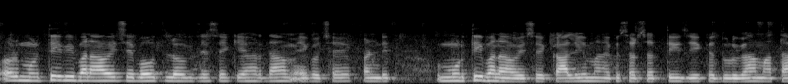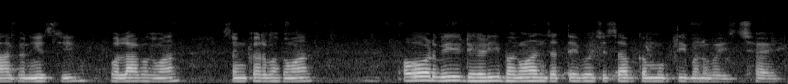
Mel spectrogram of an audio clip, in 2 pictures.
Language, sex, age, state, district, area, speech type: Maithili, male, 18-30, Bihar, Purnia, rural, spontaneous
